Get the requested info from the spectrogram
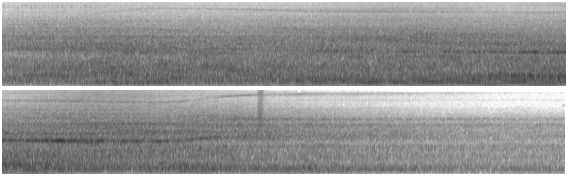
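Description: Passenger train running past along the platform: a steady rumble of wheels on rails with a high whine that rises in pitch about fifteen seconds in. A single sharp click comes soon after, and the train fades as it moves away.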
